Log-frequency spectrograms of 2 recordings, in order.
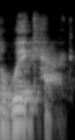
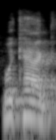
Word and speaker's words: WCAG: of rules that's referred to is something called WCAG. WCAG is the pronunciation of WCAG.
